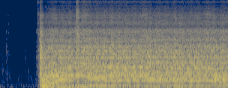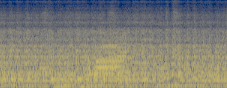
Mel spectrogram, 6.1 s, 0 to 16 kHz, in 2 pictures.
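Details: 7600 tractor diesel, restarted after repairs, coolant loss noticed: silence, then the engine catches straight away and settles into a steady, slightly rough run with white smoke on start-up; coolant burning suggested, not confirmed.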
